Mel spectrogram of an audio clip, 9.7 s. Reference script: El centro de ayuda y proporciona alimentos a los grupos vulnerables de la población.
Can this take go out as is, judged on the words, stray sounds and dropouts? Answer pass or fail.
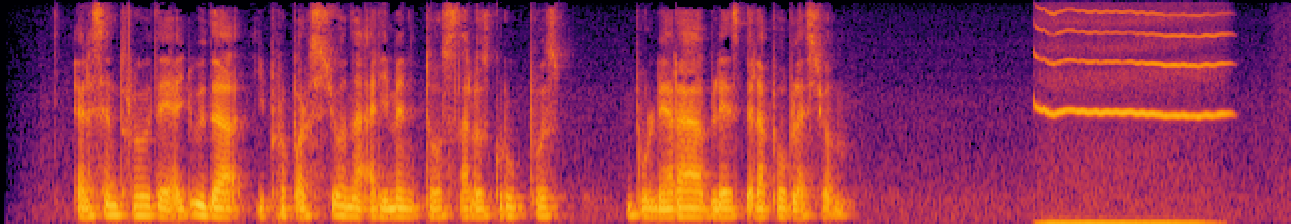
fail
